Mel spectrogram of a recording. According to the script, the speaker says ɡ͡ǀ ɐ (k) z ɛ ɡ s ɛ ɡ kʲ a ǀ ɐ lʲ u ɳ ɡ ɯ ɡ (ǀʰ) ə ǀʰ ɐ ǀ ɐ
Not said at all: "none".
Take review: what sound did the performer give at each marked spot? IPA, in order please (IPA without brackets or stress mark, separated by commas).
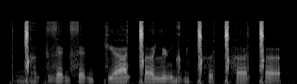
k, ǀʰ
